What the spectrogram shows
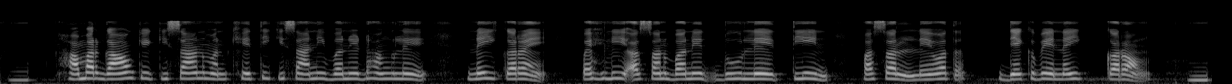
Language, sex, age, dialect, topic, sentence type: Chhattisgarhi, female, 25-30, Northern/Bhandar, agriculture, statement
